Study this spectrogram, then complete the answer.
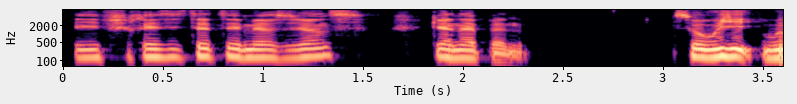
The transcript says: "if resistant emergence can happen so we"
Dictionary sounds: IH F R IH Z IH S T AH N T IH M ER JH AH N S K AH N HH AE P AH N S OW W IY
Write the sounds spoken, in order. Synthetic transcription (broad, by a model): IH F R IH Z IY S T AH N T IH M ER ZH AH N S K AH N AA P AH N S OW W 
